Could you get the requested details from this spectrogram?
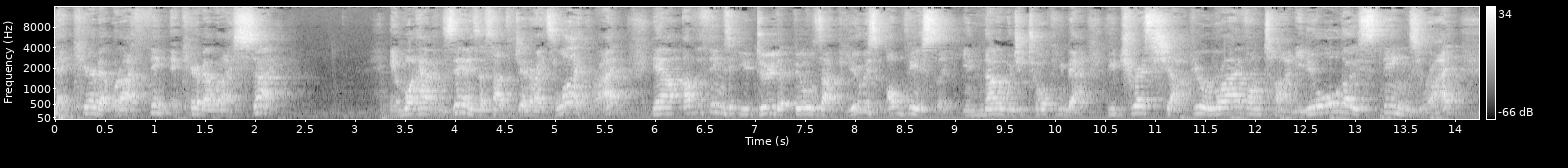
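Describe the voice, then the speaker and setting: An animated man with an Australian accent, high-pitched, fairly quick and lively in intonation, amid audible room echo and noticeable background noise. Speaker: sales trainer and business owner. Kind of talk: talking-head tutorial. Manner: fast; casual, animated.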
